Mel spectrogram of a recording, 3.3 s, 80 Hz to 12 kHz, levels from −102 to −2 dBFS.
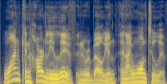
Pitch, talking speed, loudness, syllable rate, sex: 125 Hz, 195 wpm, -14 LUFS, 4.8 syllables/s, male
